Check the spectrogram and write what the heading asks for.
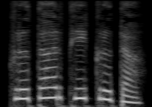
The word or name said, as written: ಕೃತಾರ್ಥೀಕೃತ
